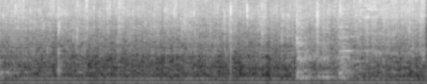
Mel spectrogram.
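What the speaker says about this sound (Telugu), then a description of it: "ఉల్లిగడ్డ పచ్చిమిర్చి వేసుకున్నా. చక్కగా గోల్డెన్ బ్రౌన్ కలర్ వచ్చేంతసేపు వేయించుకోవాలి." Onions, green chillies and whole spices frying steadily in a pan for chicken pulao, a continuous bright sizzle with a few soft crackles and faint stirring, close and alone without voices.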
